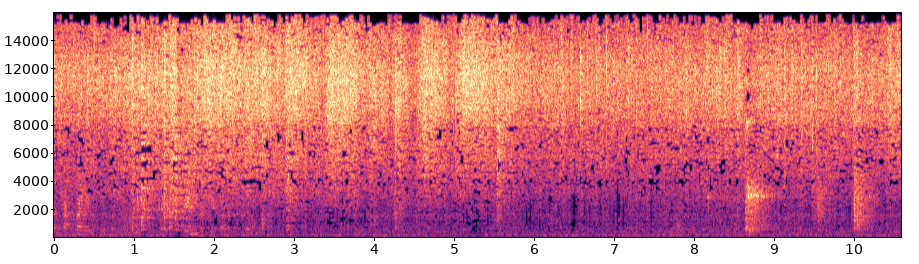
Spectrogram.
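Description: Chopped onion, tomato and greens sizzling steadily in hot oil in a stainless steel kadai. A steel ladle scrapes and stirs against the pan during the first couple of seconds, then the sizzle carries on alone, with two short sharper sounds near the end.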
